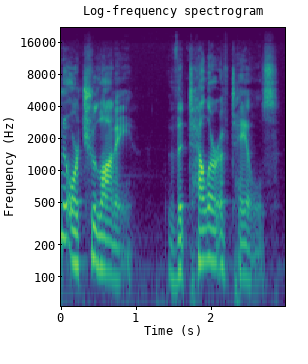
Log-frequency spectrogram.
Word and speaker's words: Chulane: Now, I'm going to mispronounce this. Is it Chulane or Chulane?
